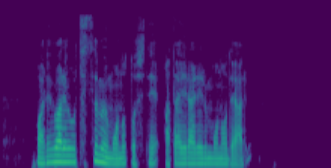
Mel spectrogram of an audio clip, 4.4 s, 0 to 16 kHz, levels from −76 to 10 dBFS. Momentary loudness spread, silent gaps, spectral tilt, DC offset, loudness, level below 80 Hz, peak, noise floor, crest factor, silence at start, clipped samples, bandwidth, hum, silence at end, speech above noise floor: 11 LU; none; -7.5 dB/octave; under 0.1%; -26 LUFS; -54 dBFS; -6 dBFS; -79 dBFS; 20 dB; 0.45 s; under 0.1%; 11.5 kHz; none; 1.1 s; 55 dB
